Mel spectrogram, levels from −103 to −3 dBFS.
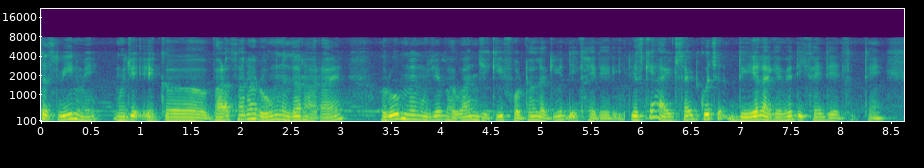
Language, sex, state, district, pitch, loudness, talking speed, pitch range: Hindi, male, Maharashtra, Sindhudurg, 130 Hz, -18 LUFS, 230 wpm, 115-145 Hz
